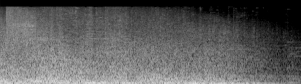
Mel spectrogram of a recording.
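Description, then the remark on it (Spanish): A powerful car bomb explosion, from a mafia terrorist campaign of car bombs in Italian cities starting in 1992, already roaring from the start: a deep, dense rumble with crackling noise that holds for a couple of seconds before fading out. No voices. “La campaña terrorista se basó en poner carros bombas en diferentes ciudades de Italia.”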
